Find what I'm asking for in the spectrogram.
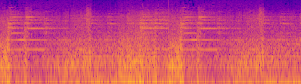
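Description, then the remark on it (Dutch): An electric tram in Colombo, riding to Borella, rolls steadily along its rails, a constant low rumble with a faint motor whine and irregular clacks from the wheels over joints, without any voices. “We reden dan met een elektrische tramwagen naar de Borella op een klein half uurtje.”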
